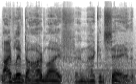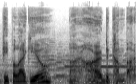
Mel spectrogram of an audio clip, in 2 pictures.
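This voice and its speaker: An actor playing a frank, persuasive desert mercenary leader in a dramatic video game scene, earnest and argumentative. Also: male voice, lowish voice, very animated, unhurried. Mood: frank, resolute. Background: music.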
